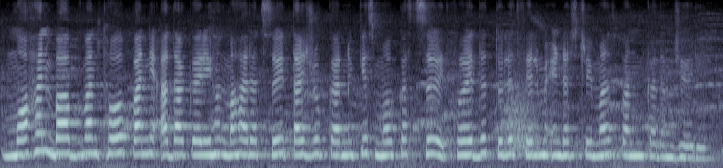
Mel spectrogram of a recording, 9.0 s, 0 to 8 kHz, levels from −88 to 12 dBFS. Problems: constant background noise, continuous background conversations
